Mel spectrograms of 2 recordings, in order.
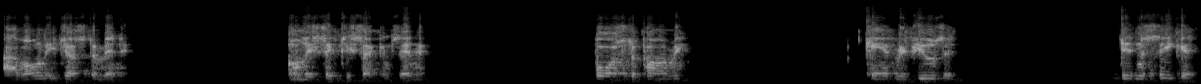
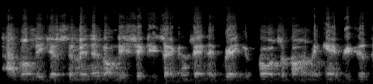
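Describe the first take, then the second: First: Slow recitation, long pause after each line. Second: Poem lines rushed into one breath; too fast. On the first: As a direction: let every short line stand alone. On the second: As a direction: rattle it off quickly with no pauses. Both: Shown as a demonstration. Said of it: "So let me slow down".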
